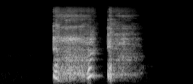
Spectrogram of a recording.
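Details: Two quick, harsh coughs close together in a quiet room from an adult with a cold and a runny nose, on the first day in nine days of illness that she feels better.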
